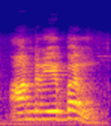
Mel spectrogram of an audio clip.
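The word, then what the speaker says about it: honorable: जब किसी शब्द में एच के बाद ओ आए तो आपका एच साइलेंट होगा। Honesty, hourly, ऑनरेबल।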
